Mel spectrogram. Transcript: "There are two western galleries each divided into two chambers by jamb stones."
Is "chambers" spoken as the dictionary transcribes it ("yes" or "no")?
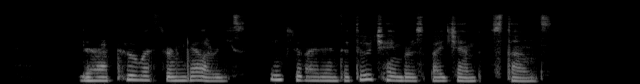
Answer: yes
